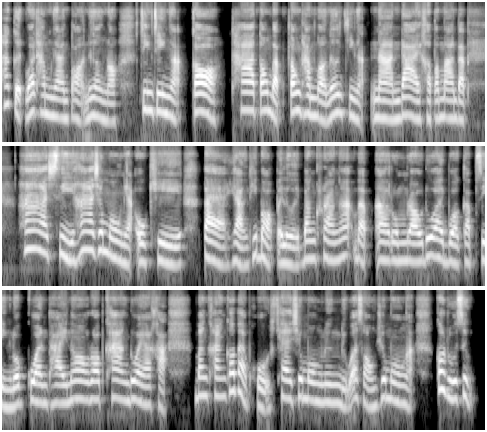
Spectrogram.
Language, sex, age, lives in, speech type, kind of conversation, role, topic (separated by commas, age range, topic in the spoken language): Thai, female, 20-24, Thailand, conversation, advice, user, ทำอย่างไรถึงจะโฟกัสทำงานได้มากขึ้นเมื่อมีสิ่งรบกวนทำให้เสียสมาธิง่าย?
